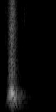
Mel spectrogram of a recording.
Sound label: Whip Whoosh Swoosh Rod Stick; Sound Design; Blastwave; Foley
